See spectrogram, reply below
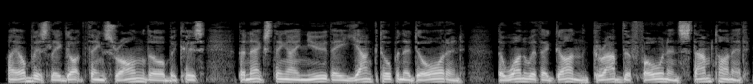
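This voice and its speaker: A man's voice: lowish voice, moderate pace, a little mellow, husky, dry recording, dull audio, pitched above the performer's own voice. A man voicing a shaken young woman who was held hostage, recounting it shakily and at a tumble. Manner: shaky, tumbling recollection.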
